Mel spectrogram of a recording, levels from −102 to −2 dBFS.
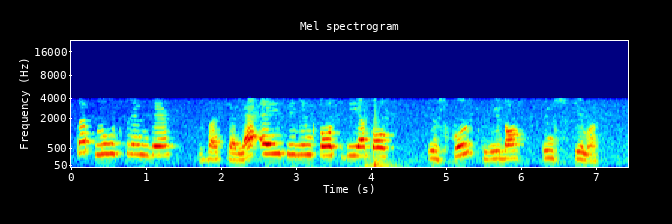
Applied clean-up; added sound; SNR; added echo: none; Slam; 20 dB; none.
